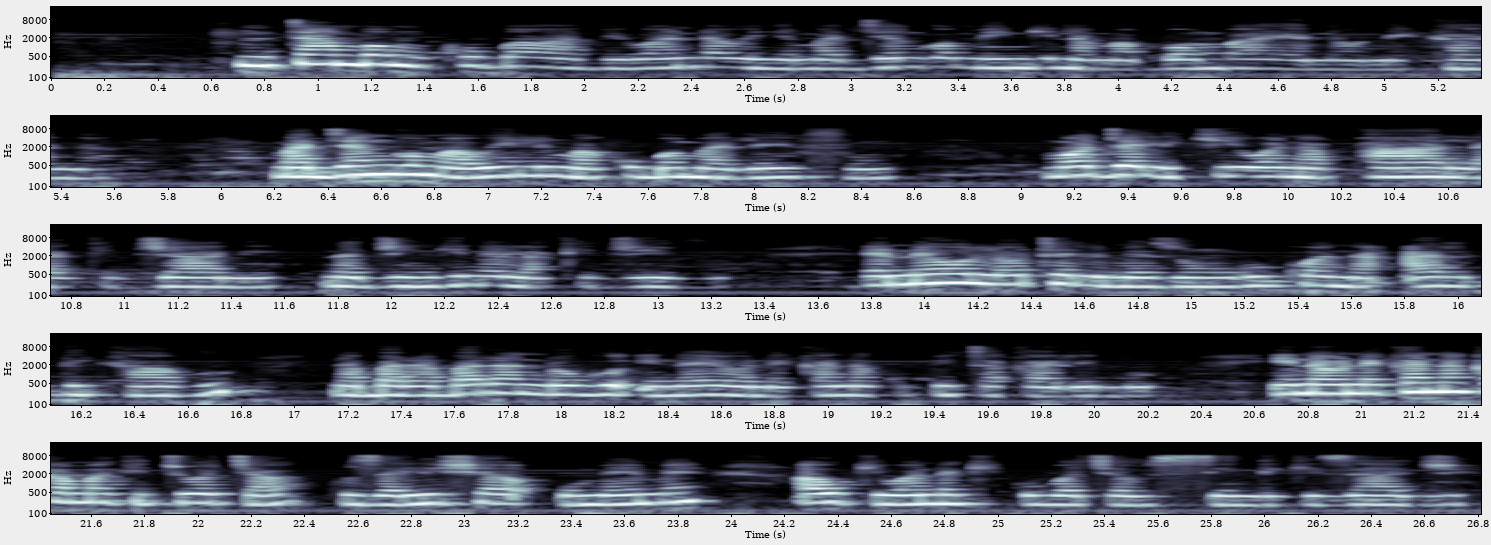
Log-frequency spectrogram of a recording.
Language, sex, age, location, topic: Swahili, female, 18-24, Nairobi, government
